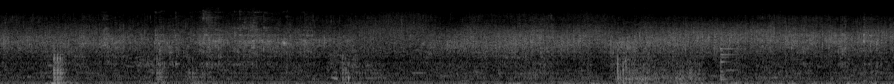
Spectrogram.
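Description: Butter melting and sizzling in a frying pan while cooking liver and onions, a steady soft crackle throughout with occasional louder stirring scrapes, close and alone with no talking.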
